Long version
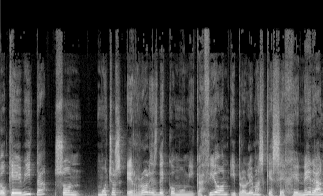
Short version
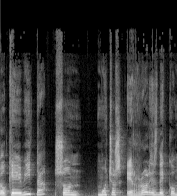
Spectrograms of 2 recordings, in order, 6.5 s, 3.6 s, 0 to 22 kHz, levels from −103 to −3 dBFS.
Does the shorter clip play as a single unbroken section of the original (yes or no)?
yes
